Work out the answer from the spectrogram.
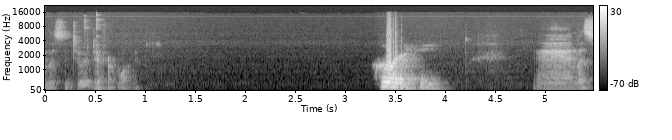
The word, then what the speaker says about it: Jorge: over here from the left, and there's 6 pronunciations of it. Let's listen to the primary one. Jorge. Jorge.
